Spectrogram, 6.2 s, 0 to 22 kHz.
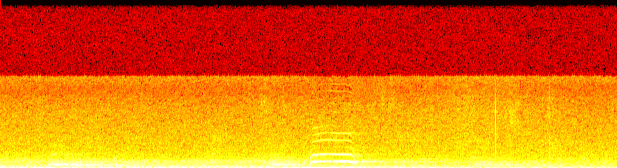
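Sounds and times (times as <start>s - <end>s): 
low rumbling background noise: 0.0s - 6.1s
little owl calling: 3.0s - 3.8s.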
